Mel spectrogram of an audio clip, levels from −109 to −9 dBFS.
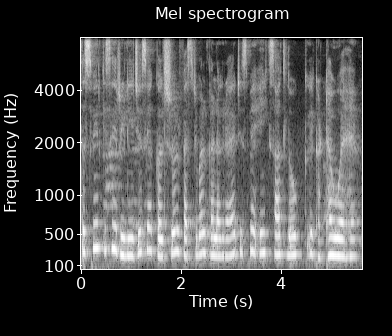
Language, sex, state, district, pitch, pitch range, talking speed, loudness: Hindi, female, Uttar Pradesh, Lucknow, 240 Hz, 225-265 Hz, 180 wpm, -15 LUFS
